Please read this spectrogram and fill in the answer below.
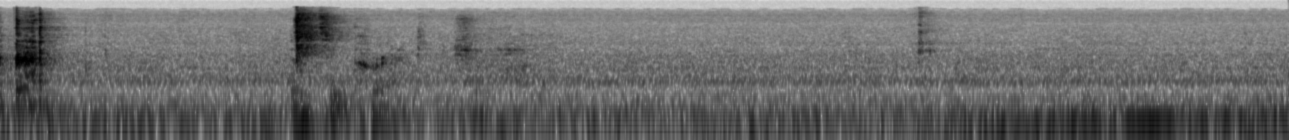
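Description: A few short clicks and knocks from small tools and wires being handled on a workbench, the loudest right at the start and another about a second and a half in, over a steady low hum.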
